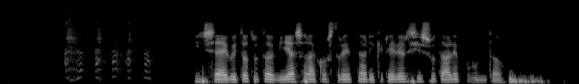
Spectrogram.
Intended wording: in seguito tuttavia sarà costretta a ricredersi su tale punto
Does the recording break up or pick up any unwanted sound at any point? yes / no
yes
